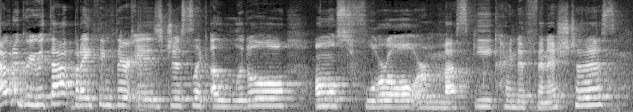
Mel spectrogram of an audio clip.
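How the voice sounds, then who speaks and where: A voice at a moderate pace with ordinary pitch variation, set against light background noise and audible room echo. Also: woman. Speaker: direct sales consultant and video host. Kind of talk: casual product review chat. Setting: home video recording with spouse. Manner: animated. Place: home room.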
